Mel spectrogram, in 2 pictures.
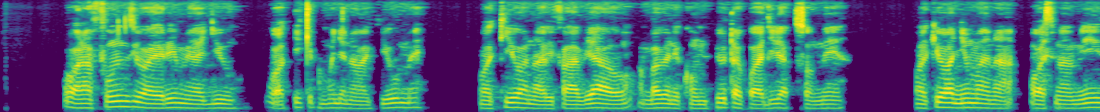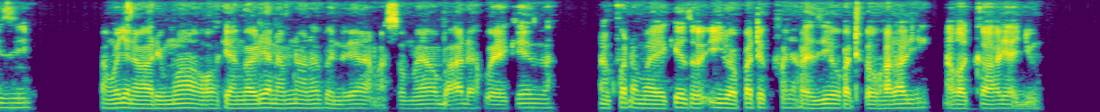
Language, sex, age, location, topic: Swahili, male, 25-35, Dar es Salaam, education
